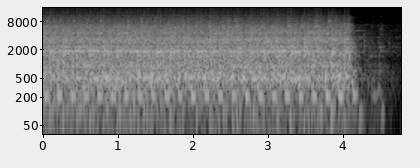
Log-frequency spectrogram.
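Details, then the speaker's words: Snapper 28" riding mower, 12.5 hp Briggs & Stratton, electric start, hard starting: even starter cranking about three beats a second for four seconds, no firing; cranking no start, plug test shows no spark. "Sounds like we don't have any spark. Let's take the spark plug out."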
